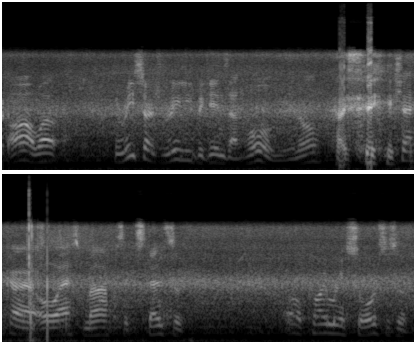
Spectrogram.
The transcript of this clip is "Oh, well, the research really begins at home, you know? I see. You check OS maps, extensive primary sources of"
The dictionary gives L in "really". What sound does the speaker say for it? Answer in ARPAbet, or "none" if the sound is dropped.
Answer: L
